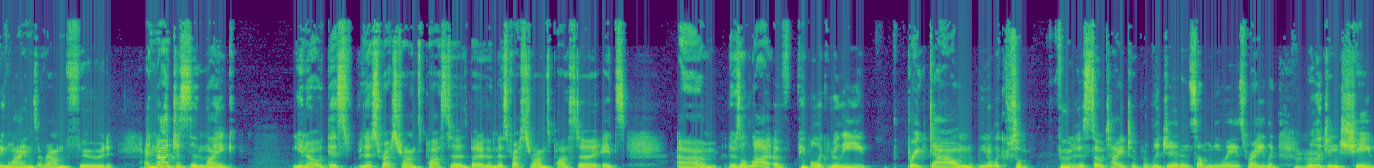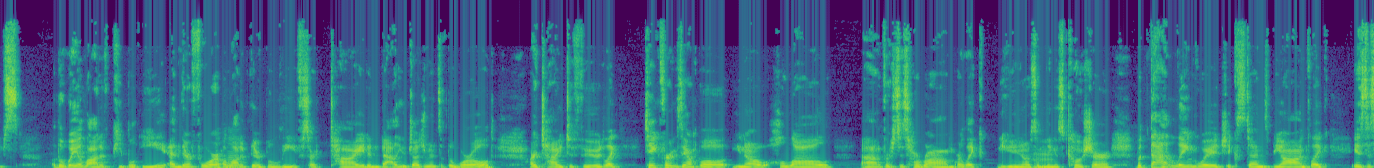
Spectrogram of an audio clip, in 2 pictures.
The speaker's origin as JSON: {"language": "English", "country": "United States", "said": "I'm Indian, American"}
